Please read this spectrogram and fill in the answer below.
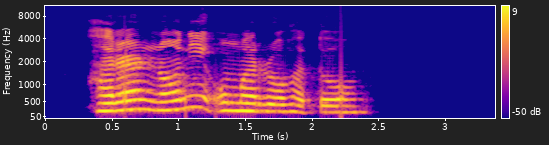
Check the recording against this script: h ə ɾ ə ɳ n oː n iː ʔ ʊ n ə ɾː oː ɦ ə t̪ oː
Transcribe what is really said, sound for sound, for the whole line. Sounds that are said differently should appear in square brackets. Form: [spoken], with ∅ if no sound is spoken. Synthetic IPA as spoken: h ə ɾ ə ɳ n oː n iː ʔ ʊ [m] ə ɾː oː ɦ ə t̪ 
